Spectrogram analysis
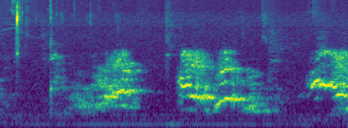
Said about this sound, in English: Without warning, the pit bull snaps and tries to bite down on Max. The homeowner desperately tries to keep Max out of the pit bull's jaws, even putting herself at risk of being bitten.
